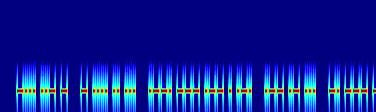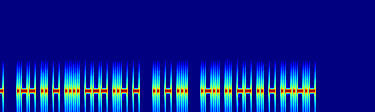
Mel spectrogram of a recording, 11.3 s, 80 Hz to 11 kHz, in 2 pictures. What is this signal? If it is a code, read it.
Morse code, heard as a keyed tone, about 40 wpm, 700 Hz. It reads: BUT THIS POWER WAS NOT WITHOUT ITS LIMIT.
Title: Sentences from Top 1500 Words 40wpm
